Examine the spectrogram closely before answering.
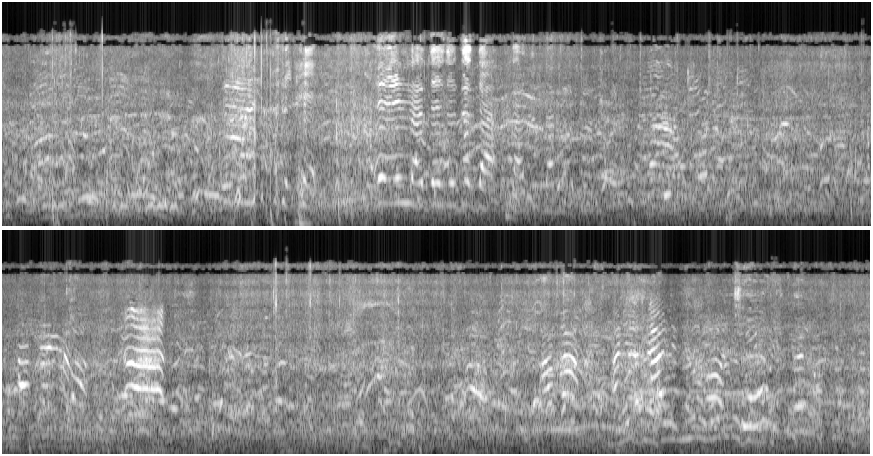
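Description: Many children shout and laugh in an outdoor pool.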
